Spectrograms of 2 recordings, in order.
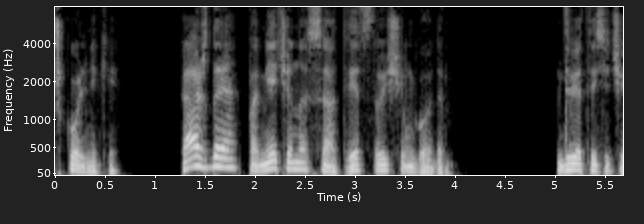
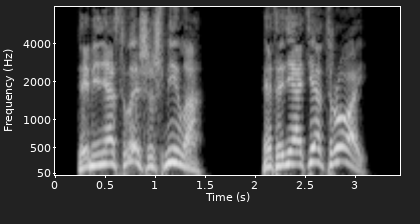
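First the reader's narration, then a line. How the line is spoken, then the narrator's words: Yelling into transmitter. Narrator (Russian): орал он в передатчик, не получая ответа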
